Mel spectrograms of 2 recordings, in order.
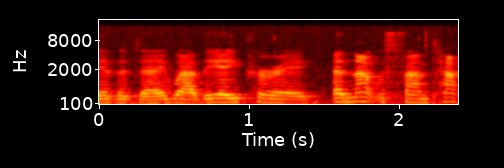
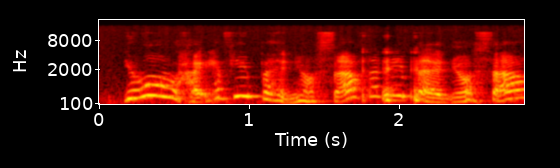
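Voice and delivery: mock anxious, worried fatherly fussing, swooping; 10 semitones higher than usual. Retelling Dad coming out after hearing screaming: imitating worried dad. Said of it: "he was worrying".

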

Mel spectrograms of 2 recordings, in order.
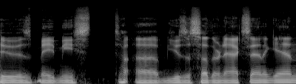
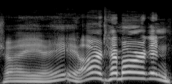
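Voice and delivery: put-on very high-pitched, loud Irish accent; 14 semitones higher, 6 dB louder than usual. Describing a gang member from a game, doing Sean's Irish accent. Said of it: "who's just really Irish".

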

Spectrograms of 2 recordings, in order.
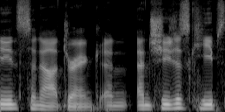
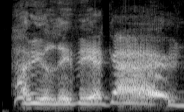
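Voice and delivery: raspy, shrill drawn-out scream, very high and very loud; 12 dB louder than usual. Retelling a reality show fight: imitating Jen screaming. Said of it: "are screaming at this woman".

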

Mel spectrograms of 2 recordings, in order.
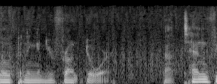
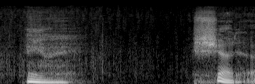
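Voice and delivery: barely awake, drowsy, groggy voice. Game master voicing a character just woken up, groggy. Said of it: "still got groggy eyes and a little bit of drool".

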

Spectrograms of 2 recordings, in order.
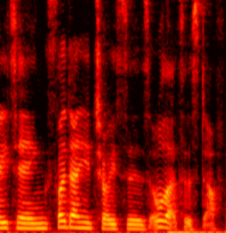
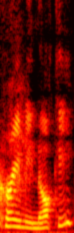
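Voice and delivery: put-on Australian accent; 3 semitones higher, 4 dB louder than usual. Joking about a drag name, a speaker says a dish name in an australian accent. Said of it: "You have to say it in an Australian accent too".

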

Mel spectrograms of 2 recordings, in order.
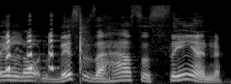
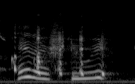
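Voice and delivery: put-on soft, high, lecherous, creepy old man voice; 8 semitones higher, 9 dB quieter than usual. After recalling the character's name, a speaker tries a Herbert from Family Guy impression. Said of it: "Herbert the pervert from Family Guy".

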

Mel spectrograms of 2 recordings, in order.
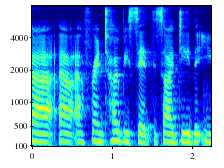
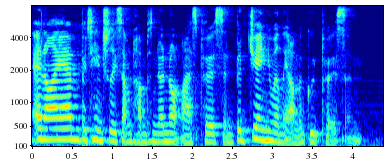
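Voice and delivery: ordinary talk, nothing marked

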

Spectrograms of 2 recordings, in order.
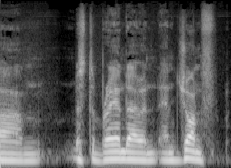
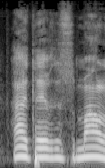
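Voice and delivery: put-on lisping accent, higher pitch; 4 semitones higher than usual. Acting out Marlon introducing himself to David by phone, in a Godfather accent with a little lisp. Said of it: "He's got this sort of like Godfather accent, but he's got this little lisp".

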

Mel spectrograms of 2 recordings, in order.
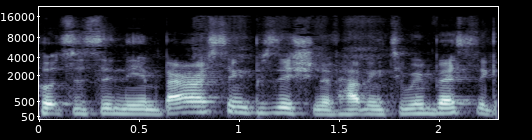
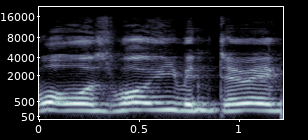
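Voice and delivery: angry yell, higher pitch; 9 semitones higher than usual. Retelling a film scene where Quatermass throws the doctor out: imitating Quatermass yelling. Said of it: "yelling at him".

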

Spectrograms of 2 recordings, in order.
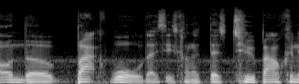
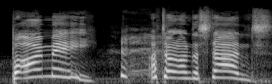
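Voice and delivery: very high, slow, baffled, bewildered voice; 5 dB louder than usual. Voicing a guard who hears his own voice copied: confused guard voice. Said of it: "he's getting a bit confused".

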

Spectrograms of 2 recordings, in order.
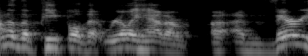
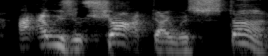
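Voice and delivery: normal talking voice

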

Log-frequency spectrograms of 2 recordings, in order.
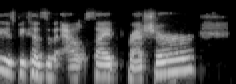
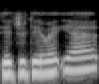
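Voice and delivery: put-on voice, as creepy as possible. Recounting a FaceTime call, the speaker quotes Squeaky; imitating Squeaky's creepy voice. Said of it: "she puts on the creepiest voice".

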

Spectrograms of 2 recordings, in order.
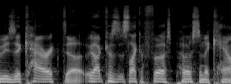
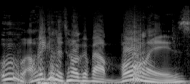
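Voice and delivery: very excited, swooping sing-song voice with a gasp; 3 semitones higher, 4 dB louder than usual. Retelling how the other speaker reacted last time: imitating someone excited. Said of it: "you are always so excited".

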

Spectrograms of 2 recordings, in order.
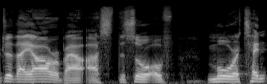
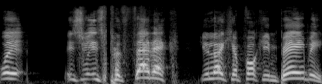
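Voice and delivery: put-on furious ranting voice, higher pitch; 11 semitones higher than usual. Pretending to rant at a vomiting baby: Roy Keane rant. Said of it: "I would be full Roy Keane".

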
